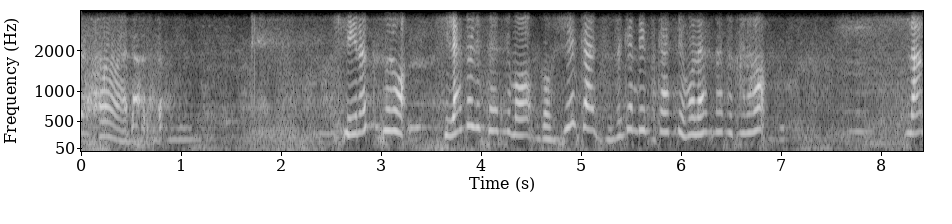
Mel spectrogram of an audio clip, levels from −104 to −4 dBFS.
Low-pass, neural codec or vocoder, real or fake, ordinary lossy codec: 3.6 kHz; codec, 16 kHz in and 24 kHz out, 0.9 kbps, LongCat-Audio-Codec, four codebook decoder; fake; Opus, 32 kbps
